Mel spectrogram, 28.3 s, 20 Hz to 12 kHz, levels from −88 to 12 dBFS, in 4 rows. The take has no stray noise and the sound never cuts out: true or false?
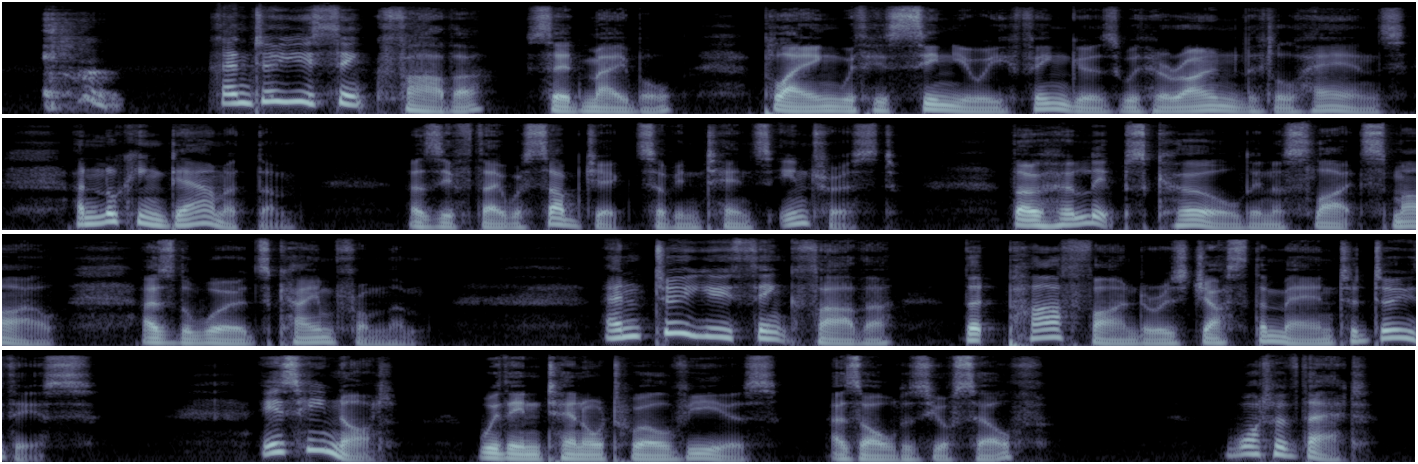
false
